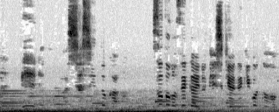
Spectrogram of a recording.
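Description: Faint, muffled anime dialogue, a woman's voice speaking in Japanese, over soft background music.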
